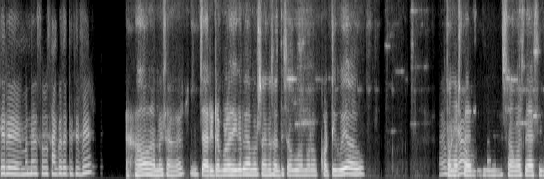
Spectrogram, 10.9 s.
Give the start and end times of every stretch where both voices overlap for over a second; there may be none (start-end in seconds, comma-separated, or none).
none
